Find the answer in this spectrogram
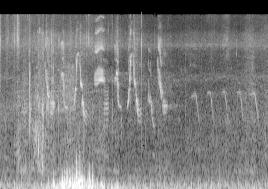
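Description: Birds calling, with many short high chirps and a run of about five quick falling chirps past the middle. A brief low rumble about a second in is the loudest sound.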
